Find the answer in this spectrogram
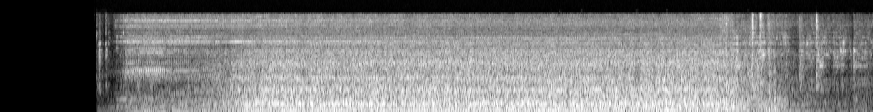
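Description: Slowed-down logo sound effect: after a second of dead silence, a deep, noisy rumble with a low hum swells up, holds steady, and fades near the end.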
